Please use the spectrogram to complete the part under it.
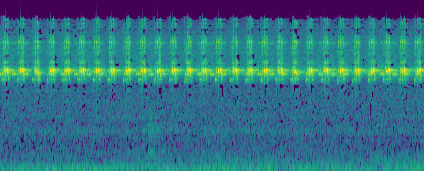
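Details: Cricket chirping, offered as a soothing sound for rest: a steady, high, ringing pulse repeated about three times per second without pause, over a faint low rumble.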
